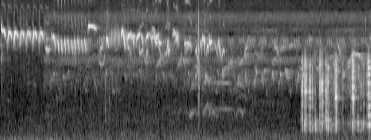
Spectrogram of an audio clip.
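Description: Small birds chirping and trilling with quick repeated notes. About six seconds in, a loud crackling noise starts from a portable transistor radio being tuned and carries on.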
